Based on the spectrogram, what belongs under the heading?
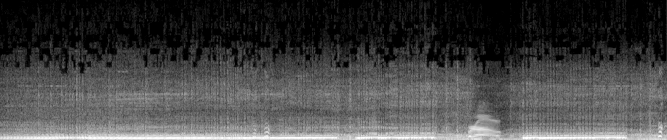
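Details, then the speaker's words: Yamaha Banshee two-stroke quad with aftermarket carbs, dirty carbs, warming up: at full throttle the pitch barely climbs, flat and strained, badly down on power; owner suspects plugged main jets and poor carburetors. "oh man that's full throttle dude oh this is this is pretty bad joke is off oh dude you wouldn't be winning any races with this thing that's for sure"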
